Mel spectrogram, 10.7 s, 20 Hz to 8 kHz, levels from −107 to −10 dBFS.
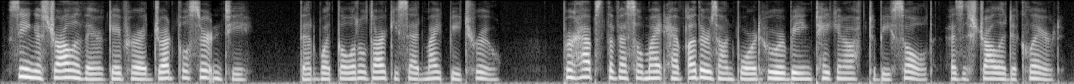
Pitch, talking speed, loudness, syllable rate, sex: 210 Hz, 200 wpm, -18 LUFS, 5.7 syllables/s, female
